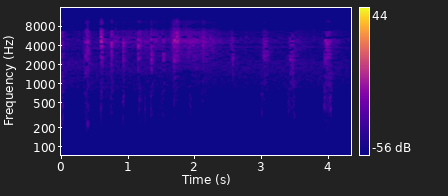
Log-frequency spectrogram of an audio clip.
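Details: Young red fox siblings around 4-5 months old squabble over food after leaving the den; rapid run of raspy, hissing chatters early, then slower scattered yelps, thin and breathy with much high-pitched grit.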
